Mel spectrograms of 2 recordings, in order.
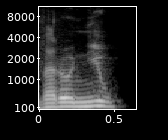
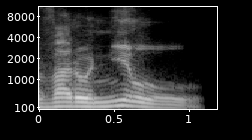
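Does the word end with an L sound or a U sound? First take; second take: U sound; L sound. First: The word ends with a U sound. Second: The word ends with a clear L sound. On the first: "Virou U" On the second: "não é varonil"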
